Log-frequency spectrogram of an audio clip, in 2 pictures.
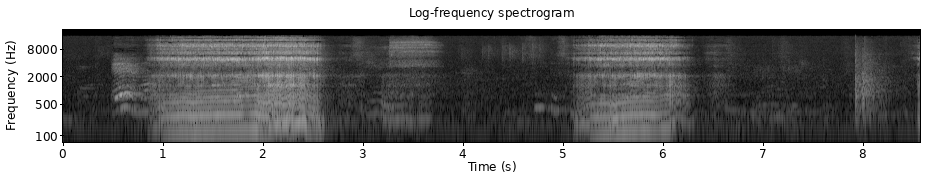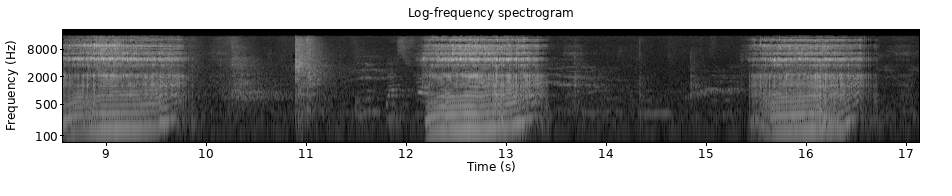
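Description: Loud, rasping, drawn-out snores on each breath in, about five in seventeen seconds, with quiet breathing out between them. Snoring.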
